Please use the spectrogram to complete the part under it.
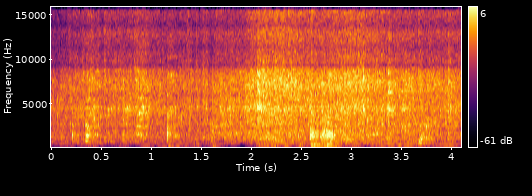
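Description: Ground cumin, onion and garlic paste being sautéed with fried potatoes in hot oil for a fish curry, a steady loud sizzle with scraping stirs of a spatula, close up, with no voices.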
